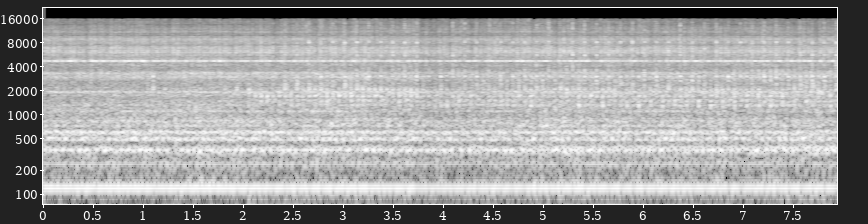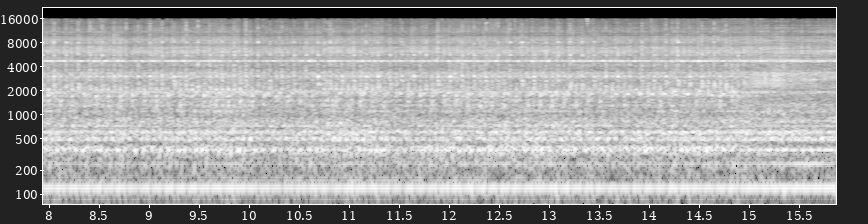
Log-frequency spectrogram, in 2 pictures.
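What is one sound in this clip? A milling cutter grinds and screeches into metal.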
